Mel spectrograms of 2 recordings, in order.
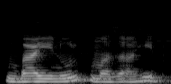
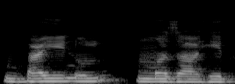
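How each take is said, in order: First: Said in the usual way. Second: بین المذاہب said very slowly, syllable by syllable; teacher sounding out بین المذاہب at half speed; slow spelling-out. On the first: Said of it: "teacher repeats at normal speed". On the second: Shown as a demonstration. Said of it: "teacher drills new word".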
